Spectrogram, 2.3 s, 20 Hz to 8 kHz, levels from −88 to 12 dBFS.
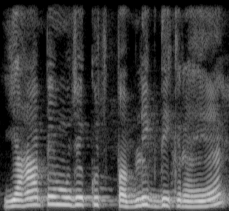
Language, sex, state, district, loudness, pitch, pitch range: Hindi, female, Chhattisgarh, Raipur, -13 LUFS, 255 Hz, 225-275 Hz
